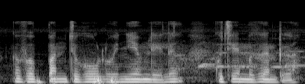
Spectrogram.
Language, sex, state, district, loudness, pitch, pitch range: Wancho, male, Arunachal Pradesh, Longding, -16 LUFS, 120 Hz, 115-125 Hz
